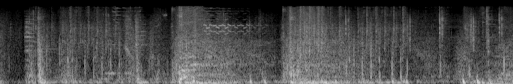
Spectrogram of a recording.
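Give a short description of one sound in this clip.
A laser gun fires in rapid zapping bursts.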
